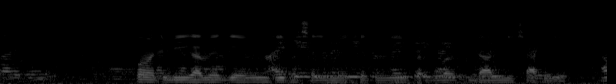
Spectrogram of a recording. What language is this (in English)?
Hindi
